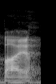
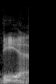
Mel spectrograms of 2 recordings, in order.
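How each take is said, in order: First: The first vowel sounds like 'eye'. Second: The first vowel sounds like 'ee'. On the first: "and not Baya" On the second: "I hope it's pronounced Bia"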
